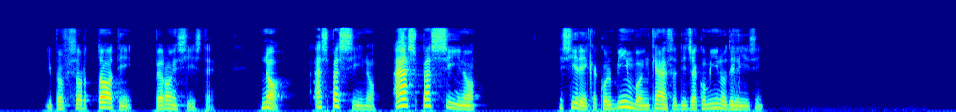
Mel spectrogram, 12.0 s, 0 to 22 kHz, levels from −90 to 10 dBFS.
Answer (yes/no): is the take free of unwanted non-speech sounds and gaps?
yes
